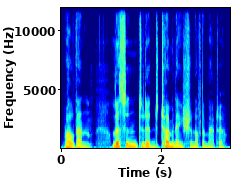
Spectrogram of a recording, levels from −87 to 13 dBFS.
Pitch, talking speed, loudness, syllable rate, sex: 140 Hz, 160 wpm, -21 LUFS, 5.5 syllables/s, male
